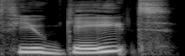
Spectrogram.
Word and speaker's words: Fugate: So the story starts with Martin Fugate. I think that's how you say his name. Yeah, I'm pretty sure you're right that it's Fugate.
